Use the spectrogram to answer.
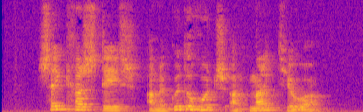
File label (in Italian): lussemburghese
